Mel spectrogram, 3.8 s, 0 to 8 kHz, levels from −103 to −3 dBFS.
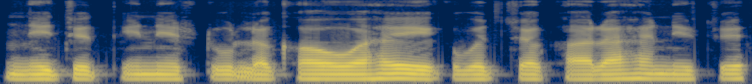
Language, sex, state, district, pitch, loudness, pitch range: Hindi, male, Bihar, West Champaran, 125 Hz, -18 LUFS, 120-125 Hz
